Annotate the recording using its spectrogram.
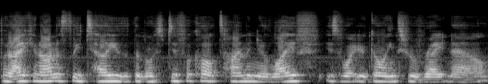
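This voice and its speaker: Over noticeable background noise, a man with an American accent talks at a moderate pace in a fairly high voice. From Massachusetts, US. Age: 40s. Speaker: vlogger sharing personal story. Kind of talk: personal testimony.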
